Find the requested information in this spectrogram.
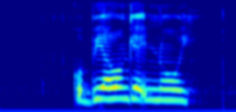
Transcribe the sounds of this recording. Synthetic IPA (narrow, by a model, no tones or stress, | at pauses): kʼubijawɔŋkʼɛinoːji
